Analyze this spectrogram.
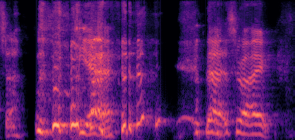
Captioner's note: laughs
